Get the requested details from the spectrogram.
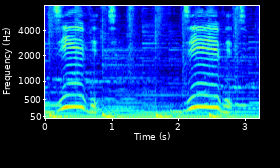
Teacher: Stress falls on first syllable.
